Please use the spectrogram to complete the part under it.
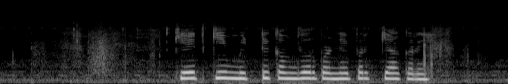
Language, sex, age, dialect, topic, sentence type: Hindi, female, 18-24, Hindustani Malvi Khadi Boli, agriculture, question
